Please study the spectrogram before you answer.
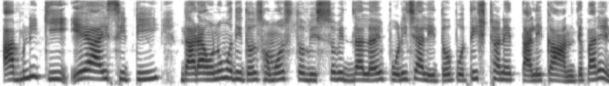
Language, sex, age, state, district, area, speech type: Bengali, female, 60+, West Bengal, Purba Medinipur, rural, read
